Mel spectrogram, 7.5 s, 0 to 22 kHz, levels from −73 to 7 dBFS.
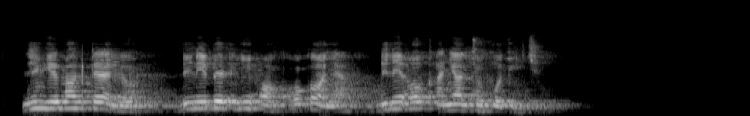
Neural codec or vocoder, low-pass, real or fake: codec, 44.1 kHz, 3.4 kbps, Pupu-Codec; 7.2 kHz; fake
